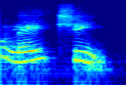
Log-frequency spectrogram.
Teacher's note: Eu pronuncio o E, a representação da vogal E final, como I.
